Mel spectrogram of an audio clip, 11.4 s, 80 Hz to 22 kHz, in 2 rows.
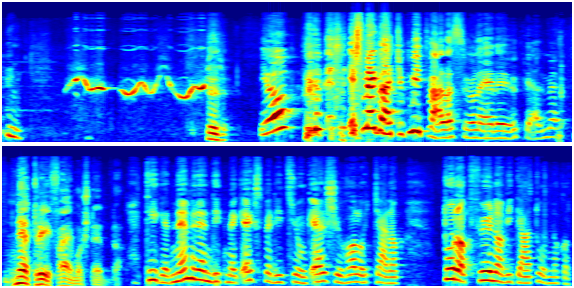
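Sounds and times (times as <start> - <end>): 
speech: 0.0 - 1.0, 2.0 - 11.3
person whistling a short wavering melody: 0.6 - 2.2.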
